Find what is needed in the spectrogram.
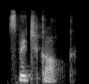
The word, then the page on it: spitchcock: Indian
